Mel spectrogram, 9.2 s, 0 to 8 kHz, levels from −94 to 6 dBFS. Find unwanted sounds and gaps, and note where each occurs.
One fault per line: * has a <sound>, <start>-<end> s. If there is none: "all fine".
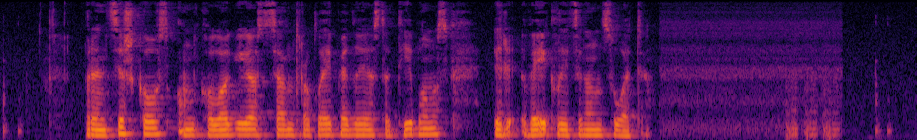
* has a laugh, 7.9-8.4 s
